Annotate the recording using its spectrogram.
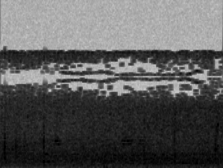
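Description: Steady hiss of outdoor city ambience with road traffic of cars and motorbikes, even and unbroken.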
